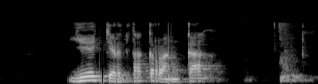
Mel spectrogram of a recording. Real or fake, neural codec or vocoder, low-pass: real; none; 7.2 kHz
